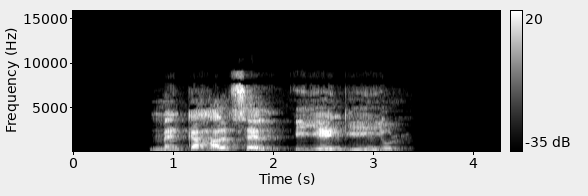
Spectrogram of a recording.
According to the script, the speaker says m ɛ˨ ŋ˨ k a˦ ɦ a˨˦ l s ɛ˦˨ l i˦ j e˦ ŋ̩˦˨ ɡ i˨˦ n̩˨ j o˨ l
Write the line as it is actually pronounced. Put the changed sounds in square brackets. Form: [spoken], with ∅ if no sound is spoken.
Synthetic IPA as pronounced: m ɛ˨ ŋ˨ k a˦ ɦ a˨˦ l s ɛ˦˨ l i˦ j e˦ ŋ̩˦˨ ɡ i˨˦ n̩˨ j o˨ l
